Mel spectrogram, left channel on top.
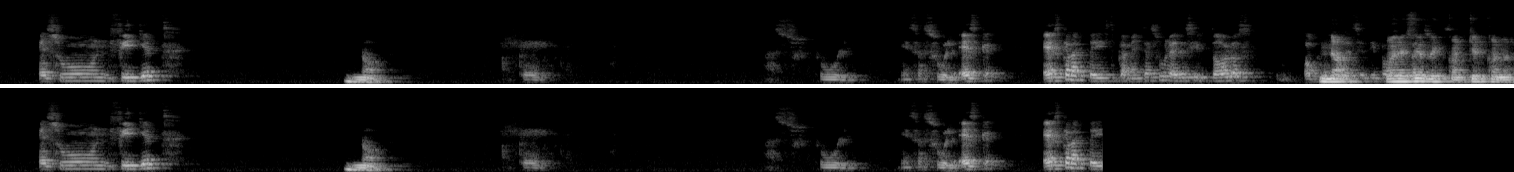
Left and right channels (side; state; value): right; drops out; at 11.1 s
